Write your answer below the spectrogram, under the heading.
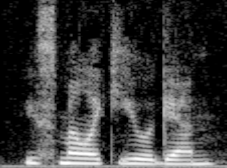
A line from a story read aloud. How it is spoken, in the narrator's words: he said softly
